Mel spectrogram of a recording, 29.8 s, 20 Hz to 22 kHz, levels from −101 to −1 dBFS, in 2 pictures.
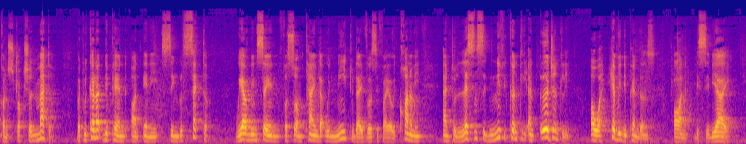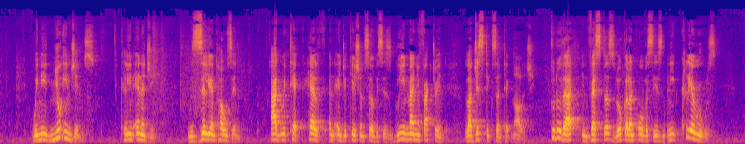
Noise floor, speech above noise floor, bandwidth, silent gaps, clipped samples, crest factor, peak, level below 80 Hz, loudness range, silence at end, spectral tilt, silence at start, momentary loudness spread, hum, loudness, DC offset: -54 dBFS; 32 dB; 16.5 kHz; none; under 0.1%; 22 dB; 0 dBFS; -64 dBFS; 5 LU; 0.6 s; -4 dB/octave; 0 s; 14 LU; none; -22 LUFS; under 0.1%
